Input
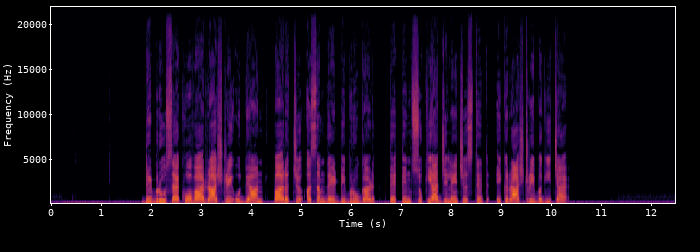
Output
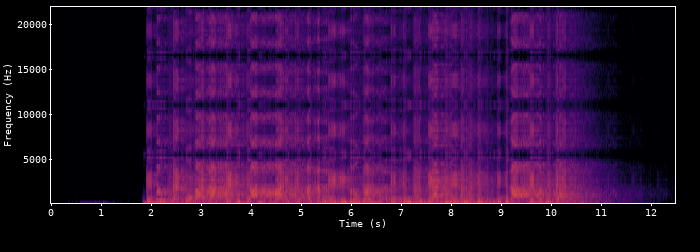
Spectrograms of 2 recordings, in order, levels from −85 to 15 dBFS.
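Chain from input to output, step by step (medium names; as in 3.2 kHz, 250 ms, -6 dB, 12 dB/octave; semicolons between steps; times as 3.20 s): crossover distortion -43 dBFS; on a send at -8.5 dB: reverberation RT60 2.6 s, pre-delay 77 ms; on the sum: compression 3:1, threshold -29 dBFS, peak gain reduction 10.5 dB; 7.46–8.72 s: doubling 26 ms -6.5 dB; thinning echo 505 ms, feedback 56%, high-pass 250 Hz, level -22 dB; noise-vocoded speech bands 16; in parallel at 0 dB: peak limiter -23.5 dBFS, peak gain reduction 9 dB; on the sum: level rider gain up to 11.5 dB; peaking EQ 520 Hz -14 dB 1.4 oct; careless resampling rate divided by 8×, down none, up hold; feedback comb 140 Hz, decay 1.1 s, harmonics odd, mix 80%; trim +2 dB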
